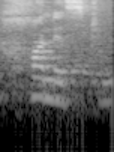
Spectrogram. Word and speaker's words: honest: Then similarly, an honest man. We do not say honest man. H is silent.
